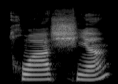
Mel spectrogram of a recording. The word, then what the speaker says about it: trois chiens: Trois chiens, trois chiens. And the S is not pronounced in either word.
